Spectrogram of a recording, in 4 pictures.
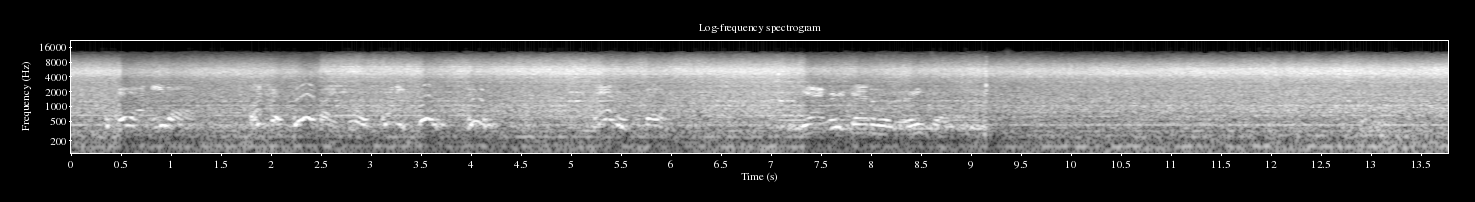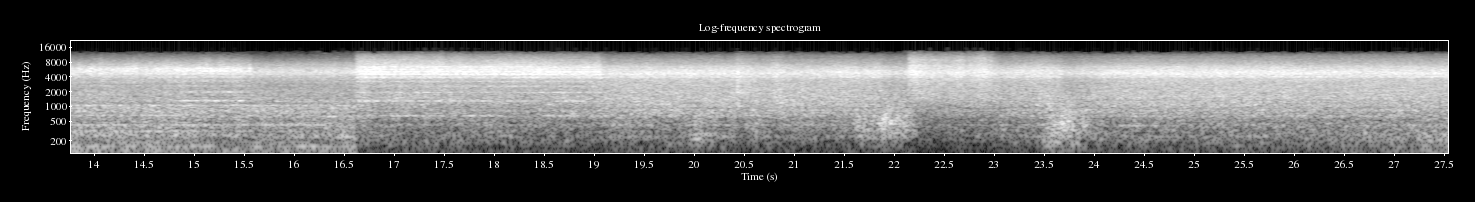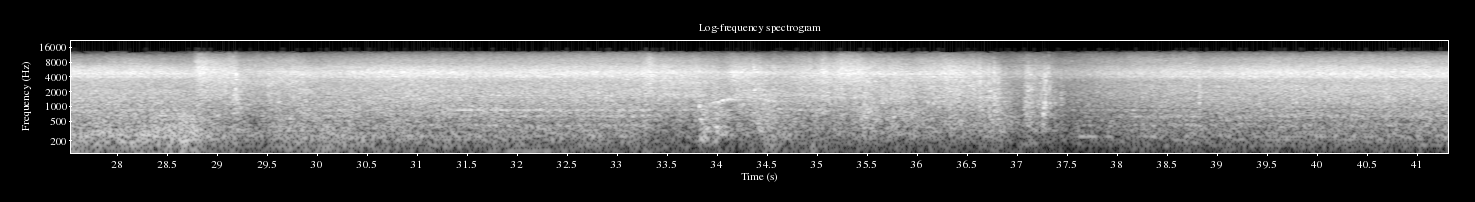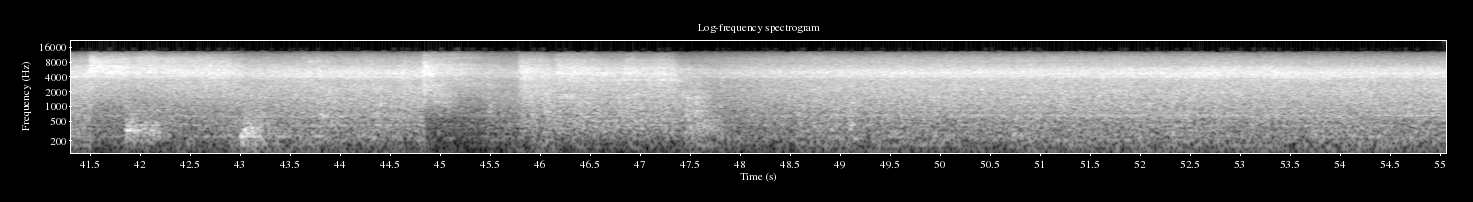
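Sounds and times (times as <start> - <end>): sawmill machinery hissing: 0.0 - 55.0
faint machine whines: 14.6 - 19.1.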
